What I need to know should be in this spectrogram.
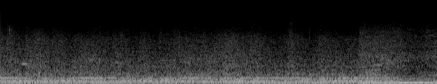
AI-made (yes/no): no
